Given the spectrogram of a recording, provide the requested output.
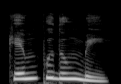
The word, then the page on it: ಕೆಂಪುದುಂಬಿ: kempu dumbi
